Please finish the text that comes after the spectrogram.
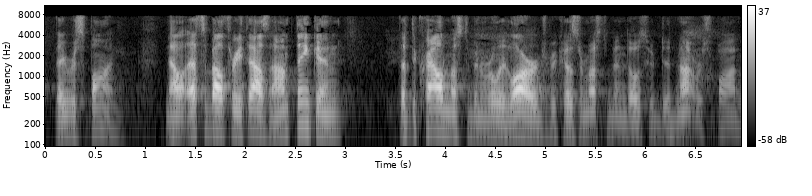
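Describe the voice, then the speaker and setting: A man teaching scripture informally to a group as a Bible study leader, conversational and often putting questions to his listeners. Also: on the high side. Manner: conversational, rhetorical questions, asks "right?". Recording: dull, muffled lo-fi recording.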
